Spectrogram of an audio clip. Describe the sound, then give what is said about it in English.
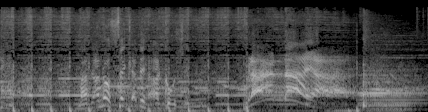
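A church audience shouts, screams and whoops in praise of God over rhythmic hand clapping, with raised voices rising and falling as the clapping thins out toward the end. “Come on, somebody clap your hands and give God praise in the mighty name of Jesus. Anybody that can scream, the blessing of God is upon you in the name.”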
